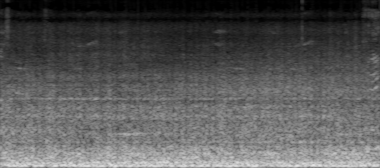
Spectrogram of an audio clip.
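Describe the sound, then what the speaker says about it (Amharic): A loud, steady rumble of a train rolling past close by, constant roar with no pauses or voices. "ባቡር እያለፈ ስለሆነ ድምጼ ላይ ተሰማችሁ ይችላል"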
